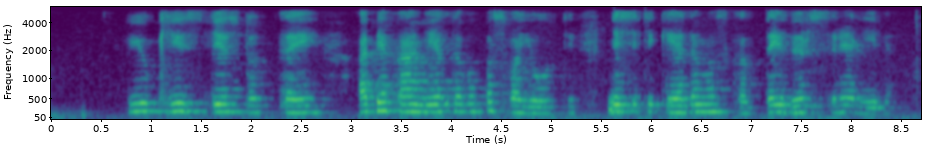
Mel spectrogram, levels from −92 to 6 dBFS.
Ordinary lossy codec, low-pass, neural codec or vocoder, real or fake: AAC, 24 kbps; 5.4 kHz; none; real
